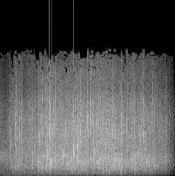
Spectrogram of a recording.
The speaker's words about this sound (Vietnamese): kiểu như thế rất tuyệt vời dành cho bạn một tràng vỗ tay thật lớn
